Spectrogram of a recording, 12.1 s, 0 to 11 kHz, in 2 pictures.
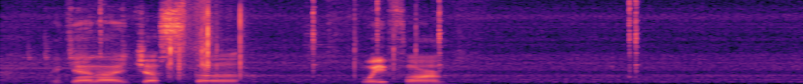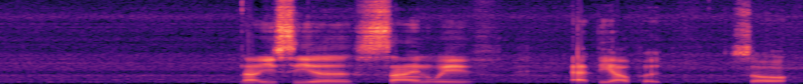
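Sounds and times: low room noise hiss: 0:00.0 - 0:12.0.

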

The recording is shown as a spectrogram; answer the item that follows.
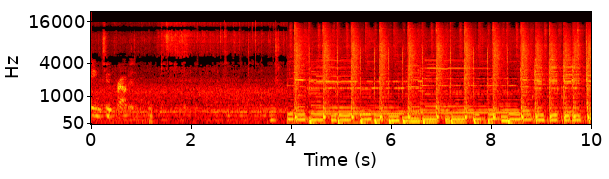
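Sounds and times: food sizzling in hot oil: 0:00.0 - 0:05.6
guitar music with steady beat: 0:03.6 - 0:10.0.

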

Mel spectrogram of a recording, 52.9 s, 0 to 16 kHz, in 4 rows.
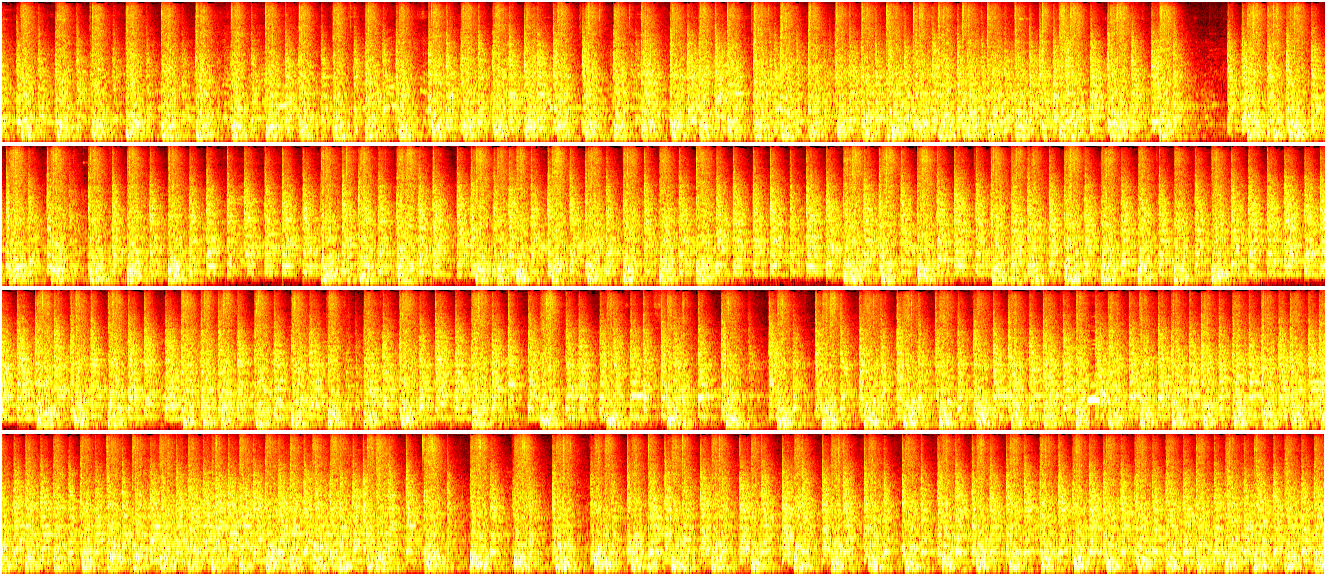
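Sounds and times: rapid loud drumming: 0:00.0 - 0:52.9.

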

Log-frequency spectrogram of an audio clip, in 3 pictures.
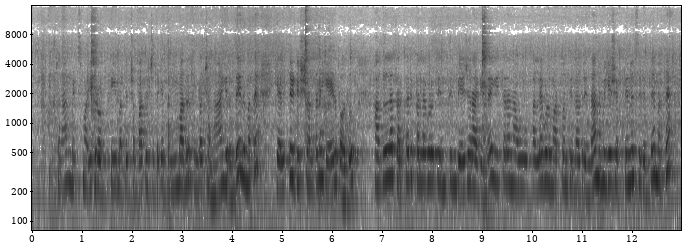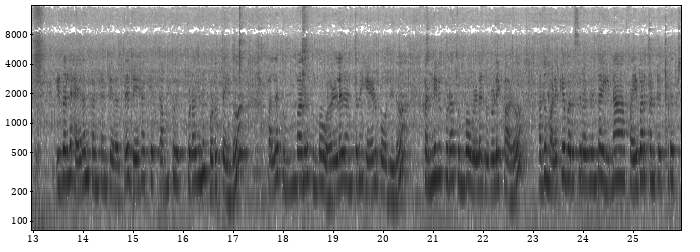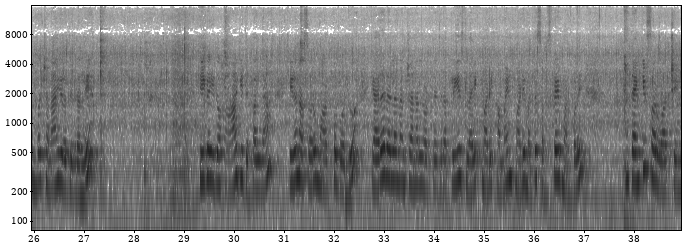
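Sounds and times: food sizzling: 0:00.0 - 0:38.9
metal spoon scraping a pot: 0:28.2 - 0:30.0.

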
